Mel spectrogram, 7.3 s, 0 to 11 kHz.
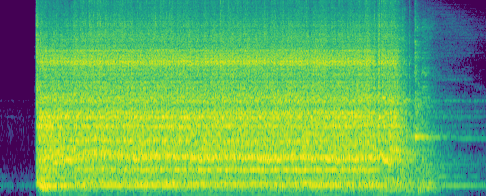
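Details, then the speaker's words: Flathead Ford 8BA V8 from an F1 pickup, converted to 12V with new points, condenser, cap, rotor and coils, starter button just replaced: about five seconds of steady cranking that never catches. The owner plans a direct fuel line to the tank. "all right I'm trying to put that in there while I'm trying to start it at the same time I think my last thing to do is going to be um run a fuel line all the way from the fuel pump to a gas tank and see what it does"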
